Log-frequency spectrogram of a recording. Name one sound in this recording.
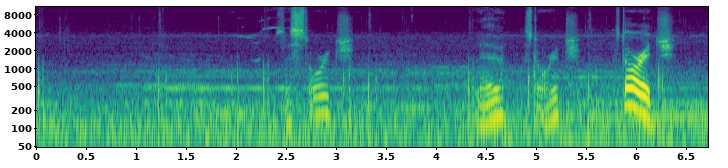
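Footsteps tap on a hard floor in an echoing corridor.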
